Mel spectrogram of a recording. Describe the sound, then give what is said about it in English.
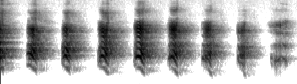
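A voice imitates a crow in the manner of Moira Rose as the crow lady from Schitt's Creek, letting out about nine harsh, raspy caws in a quick steady rhythm, loud, trailing off slightly softer at the end. “Is that Moira as the crow lady?”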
